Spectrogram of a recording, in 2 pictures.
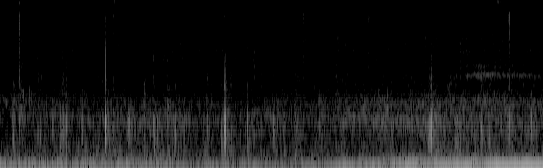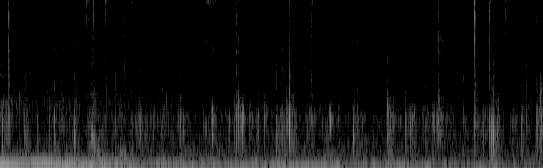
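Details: Free-range white mini lop bunnies, a dwarf breed, munching food: quick crisp crunches about four per second over a low hum that swells midway, then fades to steady chewing.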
